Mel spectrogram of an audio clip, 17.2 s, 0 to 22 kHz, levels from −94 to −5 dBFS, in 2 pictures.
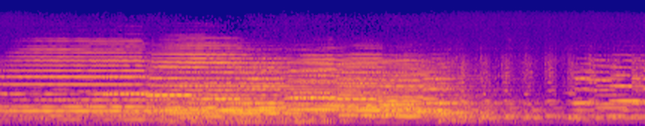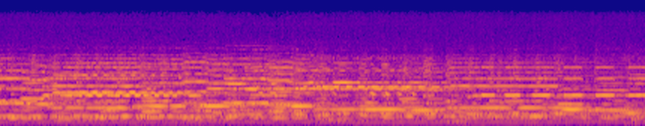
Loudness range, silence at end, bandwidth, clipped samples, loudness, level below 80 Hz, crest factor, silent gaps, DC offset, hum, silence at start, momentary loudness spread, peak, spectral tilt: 7 LU; 0 s; 15.5 kHz; under 0.1%; -26 LUFS; -64 dBFS; 16 dB; none; under 0.1%; 50 Hz at -60 dBFS; 0 s; 10 LU; -10 dBFS; -3.5 dB/octave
